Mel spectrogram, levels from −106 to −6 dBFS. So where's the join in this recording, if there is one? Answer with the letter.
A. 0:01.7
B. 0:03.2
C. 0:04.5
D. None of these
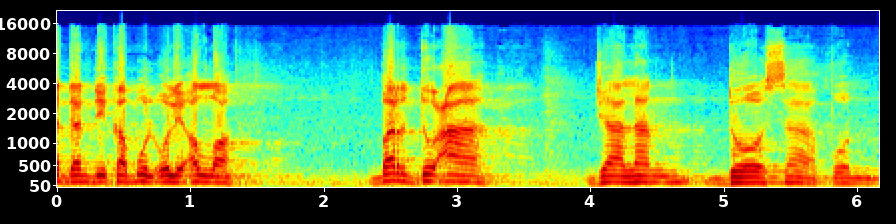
D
